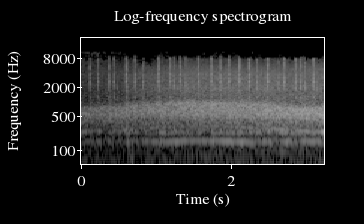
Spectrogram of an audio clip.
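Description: Tree branches knock against the glass of a small window in a quick, uneven series of light taps, set over a steady rushing wind that slowly grows louder. No one speaks.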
